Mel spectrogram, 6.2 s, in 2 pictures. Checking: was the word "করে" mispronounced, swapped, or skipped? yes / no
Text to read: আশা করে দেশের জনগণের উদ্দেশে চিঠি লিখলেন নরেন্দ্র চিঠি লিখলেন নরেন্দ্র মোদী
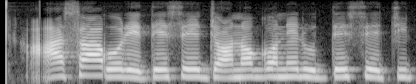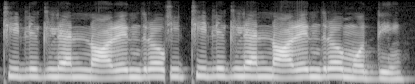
no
